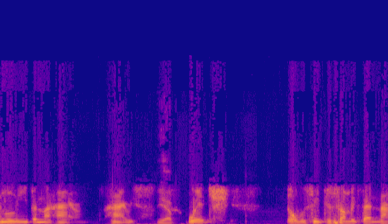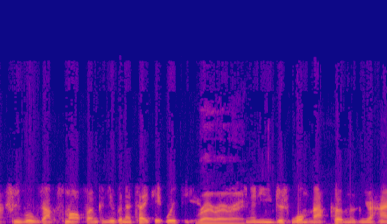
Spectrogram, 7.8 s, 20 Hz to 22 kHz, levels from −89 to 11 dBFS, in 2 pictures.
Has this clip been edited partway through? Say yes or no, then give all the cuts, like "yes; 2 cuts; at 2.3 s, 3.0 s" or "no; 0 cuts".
yes; 1 cut; at 6.3 s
